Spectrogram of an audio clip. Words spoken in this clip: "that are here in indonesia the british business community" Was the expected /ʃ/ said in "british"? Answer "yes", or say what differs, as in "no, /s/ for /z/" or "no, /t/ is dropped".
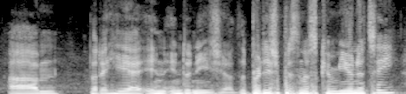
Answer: yes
